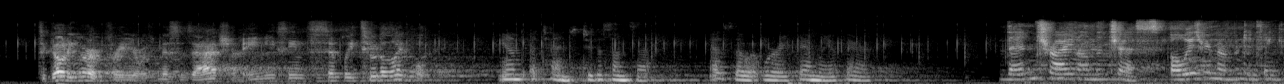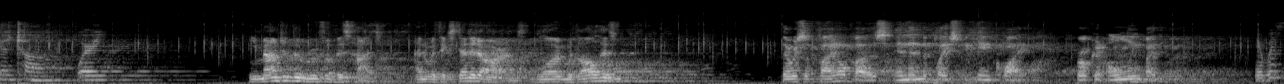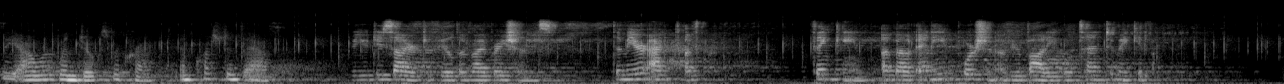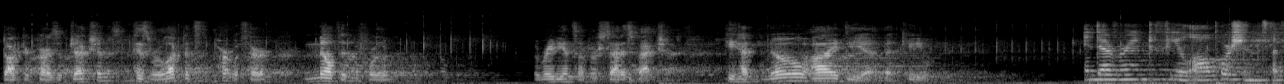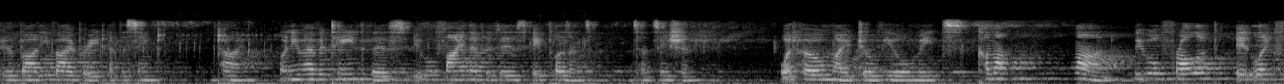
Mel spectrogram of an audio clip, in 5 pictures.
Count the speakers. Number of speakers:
five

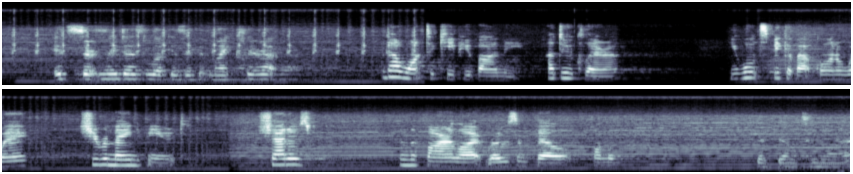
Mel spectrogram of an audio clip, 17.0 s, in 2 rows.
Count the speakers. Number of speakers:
two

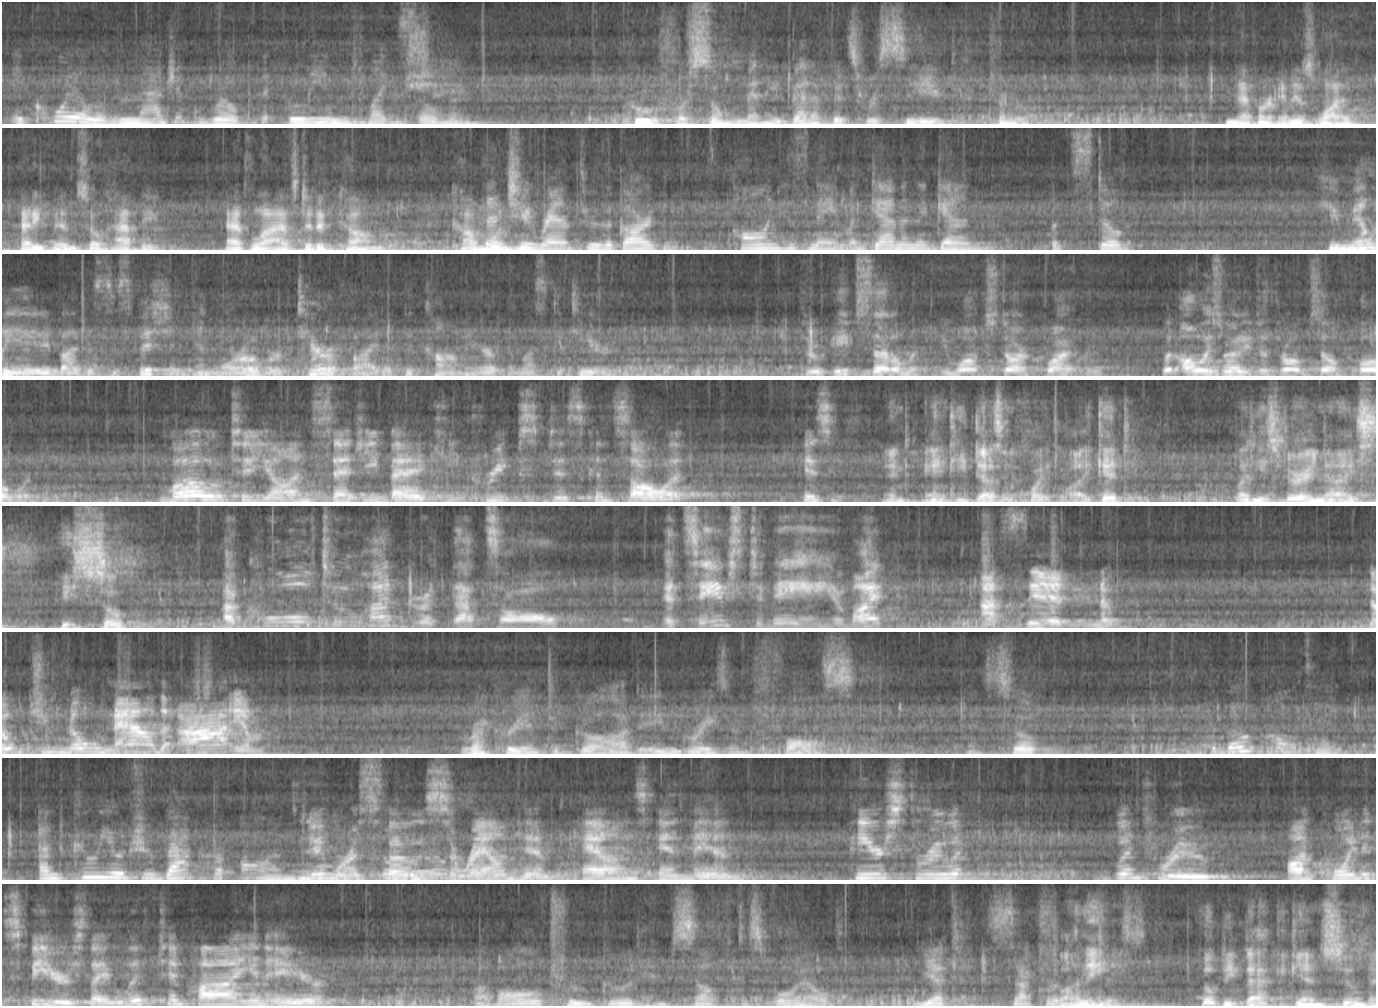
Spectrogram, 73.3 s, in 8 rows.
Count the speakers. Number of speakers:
ten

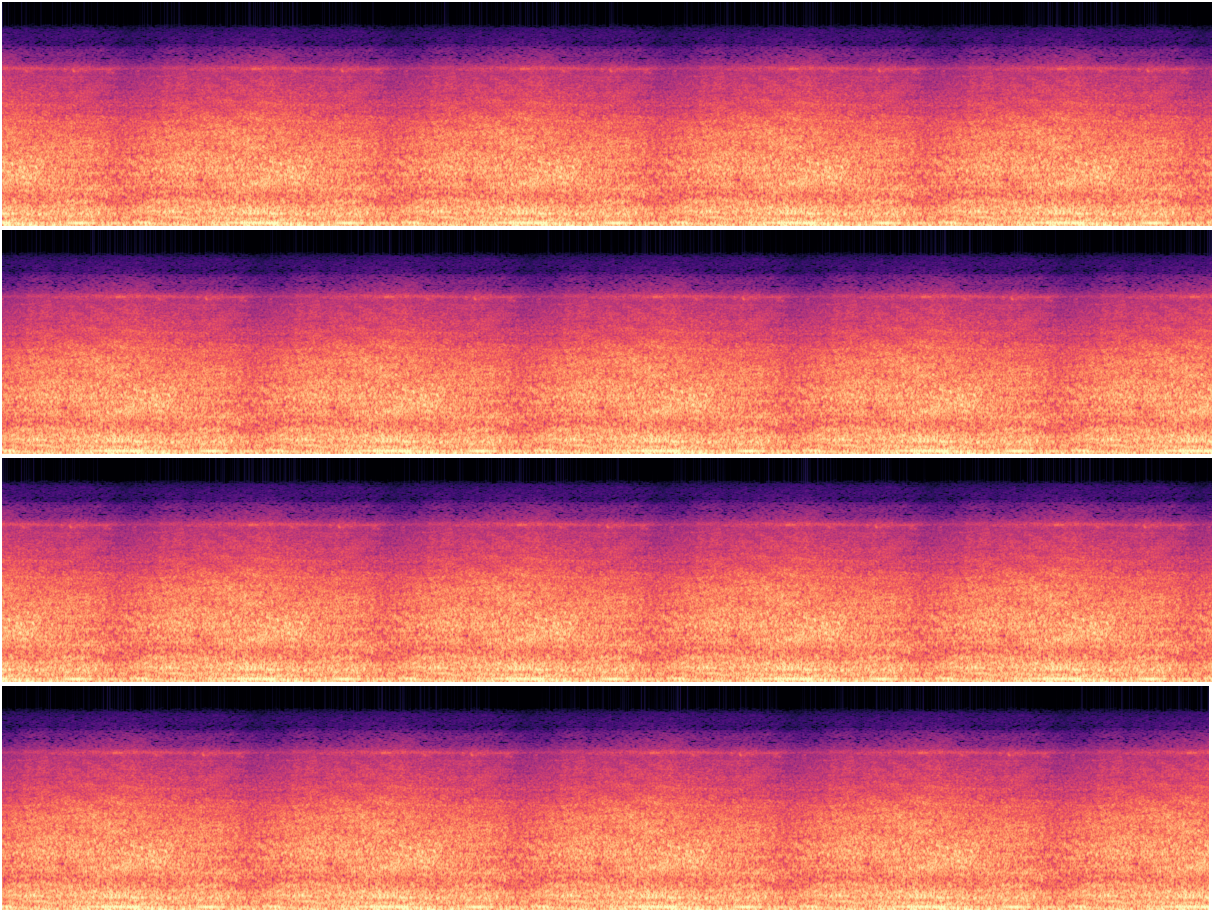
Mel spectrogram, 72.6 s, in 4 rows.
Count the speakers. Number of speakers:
zero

